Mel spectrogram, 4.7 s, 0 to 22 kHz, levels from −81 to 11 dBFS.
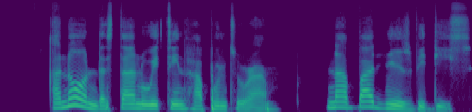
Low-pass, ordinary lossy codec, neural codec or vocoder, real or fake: none; none; autoencoder, 48 kHz, 32 numbers a frame, DAC-VAE, trained on Japanese speech; fake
